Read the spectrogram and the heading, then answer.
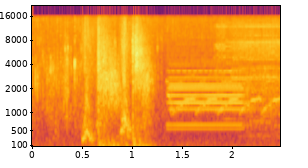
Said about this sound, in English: In one ad, a man tries eating a chicken wing when it suddenly comes to life and begins slapping him in the face.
